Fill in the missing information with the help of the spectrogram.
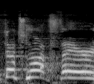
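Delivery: high-pitched mock complaint; hammed-up wronged protest; upset protest. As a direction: act out an upset worker, pitch jumping up. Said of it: "all upset".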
